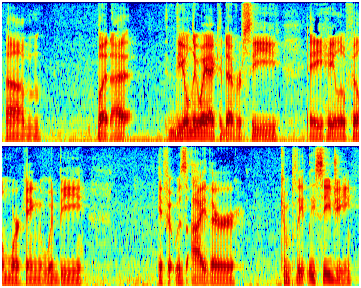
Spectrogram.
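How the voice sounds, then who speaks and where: A man co-hosting a podcast in casual chat, talking in a hesitant, halting way. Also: low-pitched, fairly bright tone, clean tone. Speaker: podcast co-host.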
